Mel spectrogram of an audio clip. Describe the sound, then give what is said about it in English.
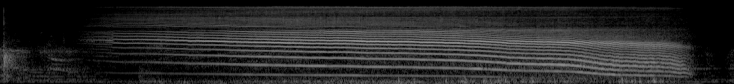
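A frog gives one long, buzzy, nasal call that holds steady for about six seconds while slowly sliding down in pitch, loud and alone before cutting off abruptly. “All right, the answer is a frog.”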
